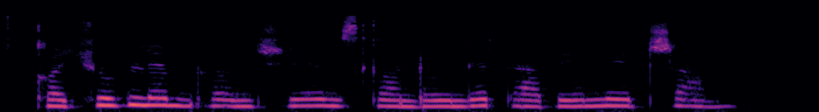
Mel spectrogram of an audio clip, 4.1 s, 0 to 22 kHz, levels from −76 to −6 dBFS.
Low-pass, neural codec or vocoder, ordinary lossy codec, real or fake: 19.8 kHz; vocoder, 44.1 kHz, 128 mel bands every 512 samples, BigVGAN v2; Opus, 16 kbps; fake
